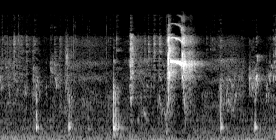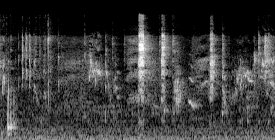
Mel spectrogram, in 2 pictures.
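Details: Pet budgies chattering in short, scattered high chirps and clicks, with one loud rising squawk early on and a few sharp notes toward the end over a low background hum.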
